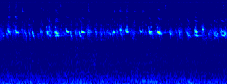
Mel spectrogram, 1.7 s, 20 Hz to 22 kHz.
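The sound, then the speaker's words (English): Crickets chirp steadily in a dense, high-pitched trill with rapid pulsing, fairly quiet and continuous, with a low faint rumble beneath and no voices. “And then after about 5 weeks, once they reached sexual maturity, then, like, my whole apartment was full of cricket sounds.”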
